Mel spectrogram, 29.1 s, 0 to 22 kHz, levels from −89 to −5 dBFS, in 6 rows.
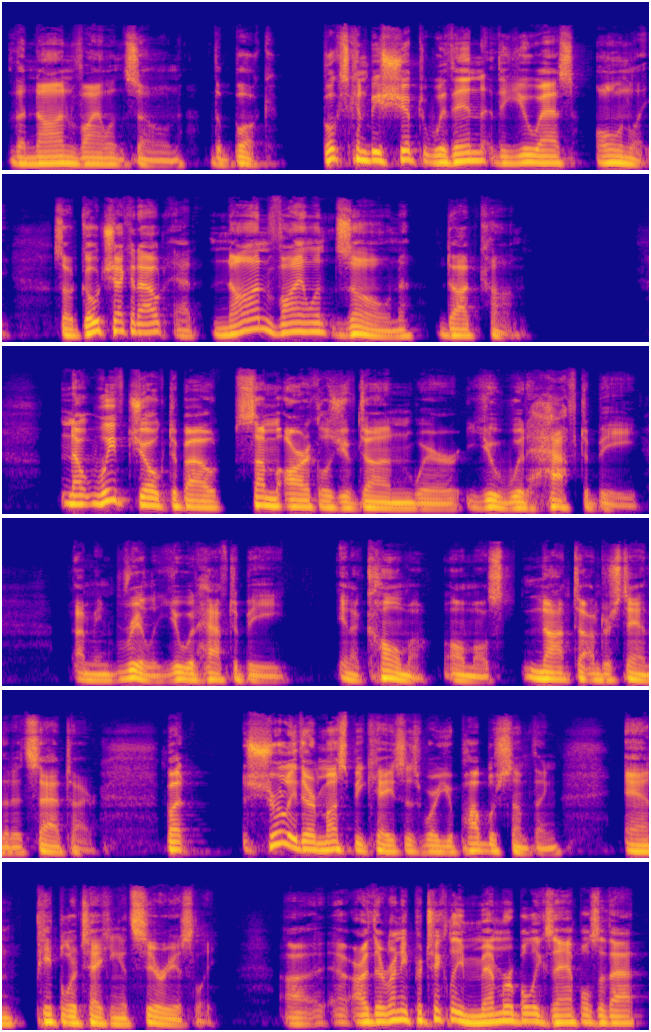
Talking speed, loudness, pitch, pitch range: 160 wpm, -19 LUFS, 115 Hz, 100-140 Hz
